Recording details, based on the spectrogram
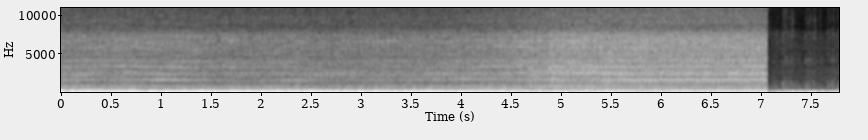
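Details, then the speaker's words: Fresh-built 4.3 V6 drag truck with a 4L60E transmission, on first start after a starter engagement fix. Loud, even, deep lumpy idle around 2100 rpm with no knocks or ticks; great oil pressure and voltage, water temperature coming up. "we got great oil pressure great voltage our water temp is starting to come up"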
